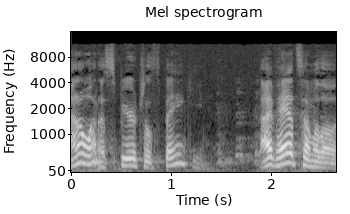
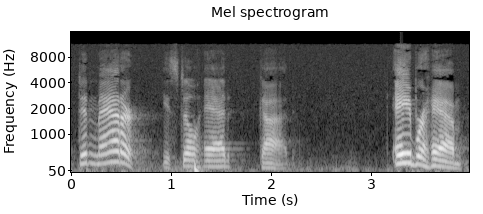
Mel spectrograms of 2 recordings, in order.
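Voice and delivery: normal talking voice

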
